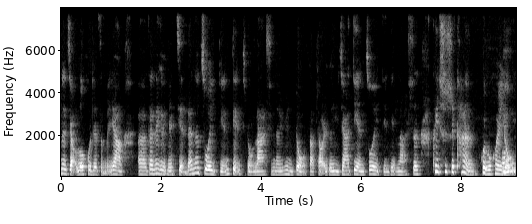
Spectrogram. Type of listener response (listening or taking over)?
taking over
